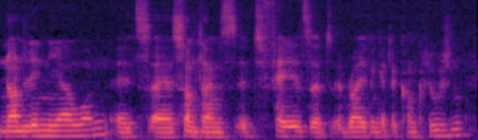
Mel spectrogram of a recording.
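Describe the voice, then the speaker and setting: Speaking at a moderate pace with a German accent, a man uses a dark, mellow tone at medium pitch and fairly even intonation. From Germany. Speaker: political scientist and writer. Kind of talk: interview. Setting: studio. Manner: halting, many fillers and restarts.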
